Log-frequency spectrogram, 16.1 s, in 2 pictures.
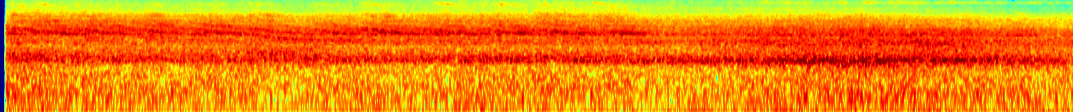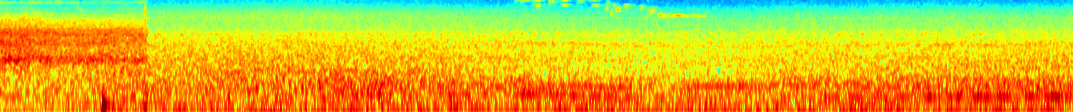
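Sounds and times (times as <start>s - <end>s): high whining tones: 0.0s - 9.2s
train wheels on rails: 0.0s - 9.2s.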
